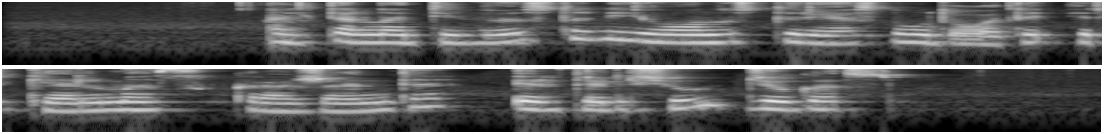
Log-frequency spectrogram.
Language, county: Lithuanian, Panevėžys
